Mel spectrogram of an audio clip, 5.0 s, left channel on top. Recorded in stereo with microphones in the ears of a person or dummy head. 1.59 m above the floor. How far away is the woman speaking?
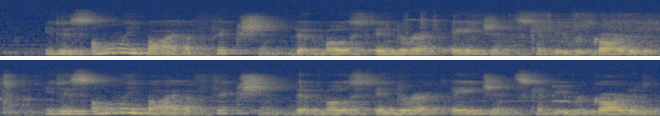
About 0.9 m.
